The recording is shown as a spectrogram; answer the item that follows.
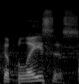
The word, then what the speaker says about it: DeBlasis: I want to correct myself. It's pronounced DeBlasis.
